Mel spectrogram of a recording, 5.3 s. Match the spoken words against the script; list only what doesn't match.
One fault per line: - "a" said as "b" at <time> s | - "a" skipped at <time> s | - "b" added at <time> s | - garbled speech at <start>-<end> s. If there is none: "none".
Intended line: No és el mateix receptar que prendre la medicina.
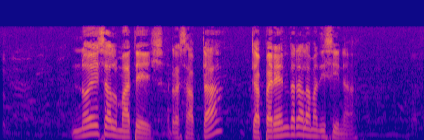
none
